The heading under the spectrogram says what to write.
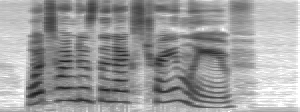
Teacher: Remember, curious tone, short and clear, rising intonation.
